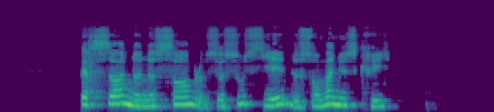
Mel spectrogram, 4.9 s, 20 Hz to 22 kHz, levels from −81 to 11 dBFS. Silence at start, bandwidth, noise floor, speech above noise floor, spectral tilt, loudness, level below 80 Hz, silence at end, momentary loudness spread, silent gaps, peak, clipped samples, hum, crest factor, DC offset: 0.8 s; 9.4 kHz; -69 dBFS; 47 dB; -5 dB/octave; -22 LUFS; -70 dBFS; 1.05 s; 10 LU; none; -6 dBFS; under 0.1%; none; 18 dB; under 0.1%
